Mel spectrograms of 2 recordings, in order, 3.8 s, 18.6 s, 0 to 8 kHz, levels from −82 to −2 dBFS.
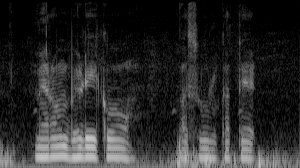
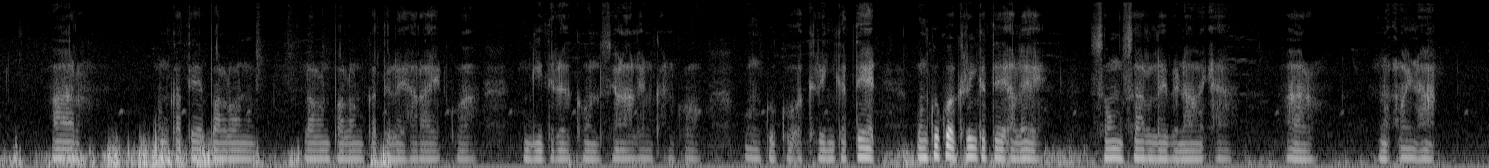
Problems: none marked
